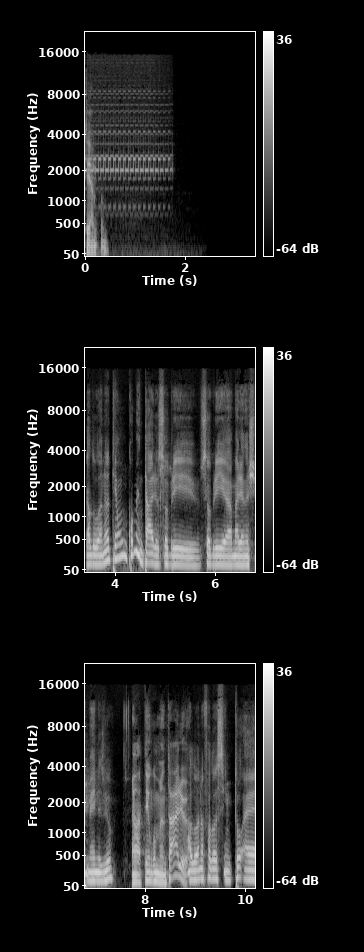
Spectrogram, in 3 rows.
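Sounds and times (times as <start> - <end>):
speech: 0.0 - 0.6, 3.4 - 10.2
telephone ringing with electronic trill: 0.0 - 1.8.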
